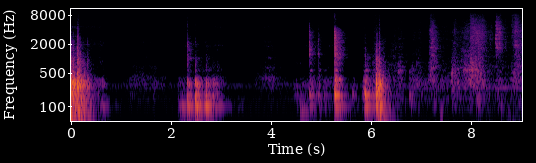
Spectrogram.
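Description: Wooden knocks and taps: metal shelf pins being pushed into the holes of a pine bookcase's side panel, with the pine panels being handled. There are several separate knocks, the loudest at the start, and a rougher stretch of handling near the end.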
